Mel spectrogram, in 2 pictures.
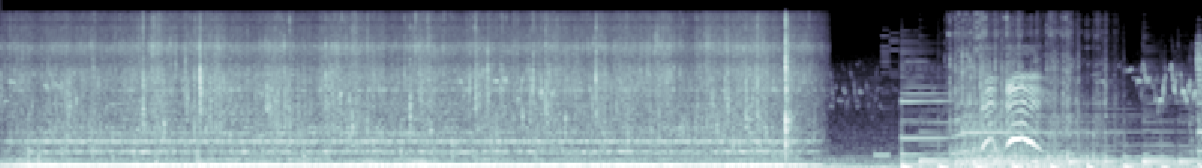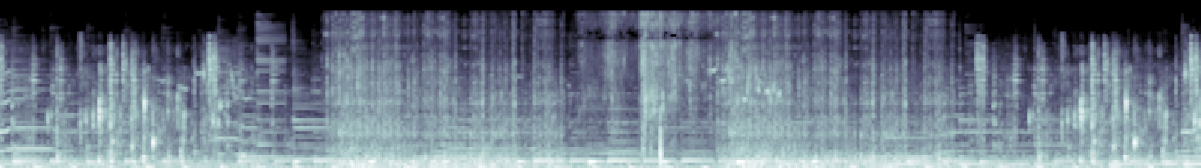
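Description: Small electric motor of a miniature model concrete mixer switched on with a click and running with a steady hum, cutting off after about eleven seconds. Background music plays for the rest.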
